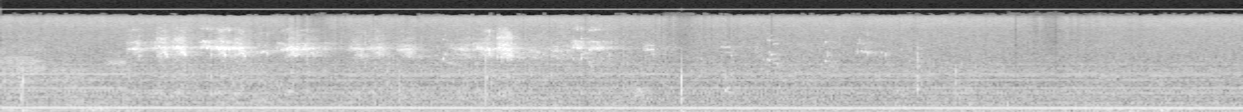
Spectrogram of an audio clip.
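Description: Birds calling in a run of short high chirps for the first half or so, then fading, over a steady low electrical hum from the recording.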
